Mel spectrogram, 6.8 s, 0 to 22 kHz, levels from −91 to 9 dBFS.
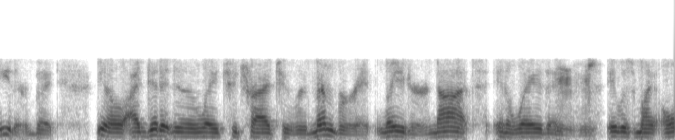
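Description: Muffled, hoarse speech with smeared consonants runs throughout. This is G.723.1 codec damage: narrowband coding, nothing above 3.7 kHz, and a bitrate near 6.3 kbit/s.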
